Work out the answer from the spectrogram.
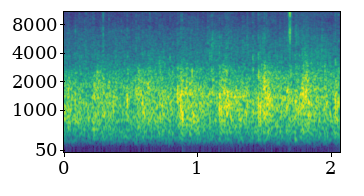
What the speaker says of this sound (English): If everyone could give another round of applause,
